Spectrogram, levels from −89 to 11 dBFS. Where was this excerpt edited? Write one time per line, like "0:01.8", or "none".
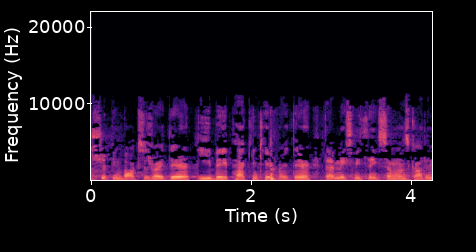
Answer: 0:01.3
0:02.8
